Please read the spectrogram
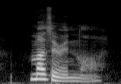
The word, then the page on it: mother-in-law: English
